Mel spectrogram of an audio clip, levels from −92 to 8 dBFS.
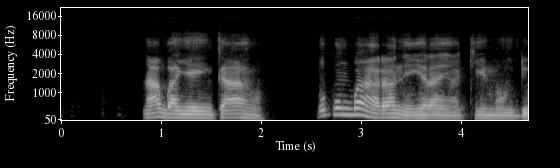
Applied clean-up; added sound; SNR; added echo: neural mask model DeepFilterNet 3.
